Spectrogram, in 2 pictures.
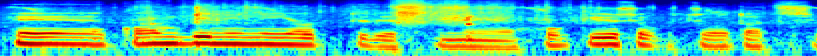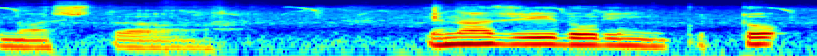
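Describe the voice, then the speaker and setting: This cycling vlogger talks quietly to himself at normal speed in a mid-range voice while out on the road and riding his bike. Road noise and passing cars can be heard.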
